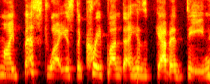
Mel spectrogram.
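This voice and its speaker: A female-sounding put-on character voice with a medium pitch delivers its lines at a fairly slow pace. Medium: stage play. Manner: fearful, comic.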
